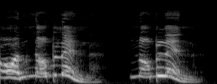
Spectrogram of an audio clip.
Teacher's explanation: Pronounced with an upward inflection and missing off the G sound. As if to ask, well, am I noblin?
